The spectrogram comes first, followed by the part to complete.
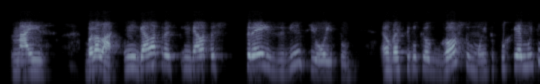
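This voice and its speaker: In an ordinary speaking voice, a woman with a fairly high pitch talks at a moderate pace with lively intonation. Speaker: guest speaker at church.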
